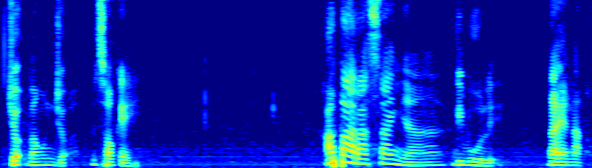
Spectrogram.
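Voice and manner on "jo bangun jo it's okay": soft, low parental reassurance; comforting presence. Acted. Parent comforting a fallen son, soft and caring. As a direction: drop low and gently lift him up. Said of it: "bisa dengan kasih hadir".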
